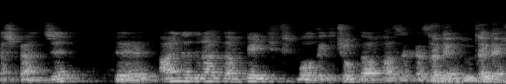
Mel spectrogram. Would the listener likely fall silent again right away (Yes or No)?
No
